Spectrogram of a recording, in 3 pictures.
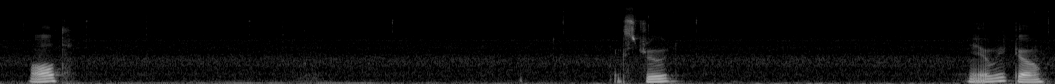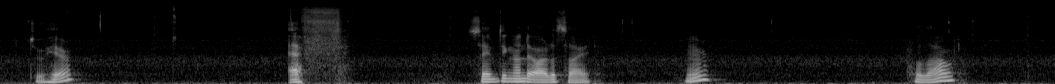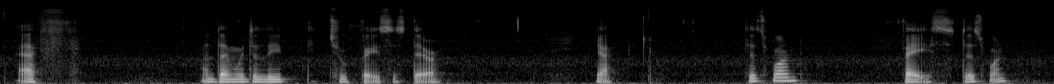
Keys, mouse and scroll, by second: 0.9-4.0 middle drag, 4.0-6.2 drag, 6.2 e, 7.0-10.0 drag, 10.9-12.5 middle drag, 12.5-13.0 scroll down 1, 13.0-13.5 scroll down 1, 13.5 f, 14.1-15.6 middle drag, 15.6-15.9 scroll up 2, 15.9 a, 16.1 a, 16.8-20.3 alt+drag, 20.3 middle click, 21.2 f, 21.7-25.5 middle drag, 25.5-25.9 scroll down 2, 25.9-27.6 middle drag, 27.6 3, 28.0-29.1 drag, 29.1 x, 30.6 click, 31.0 x.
